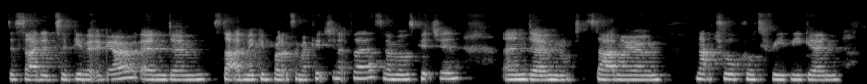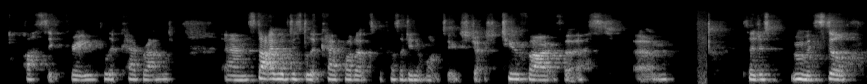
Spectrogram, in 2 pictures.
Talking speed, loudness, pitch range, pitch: 185 wpm, -21 LUFS, 215-240 Hz, 230 Hz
